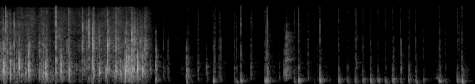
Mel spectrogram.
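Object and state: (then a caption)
Plastic foil pouch crinkled. A large, filled-looking red and black creatine powder bag made of laminated plastic foil is held in both hands and squeezed with the fingertips to crinkle it. For about a second and a half there is a dense, loud, bright crinkling, which then thins into quieter, separate sharp crackles and ticks.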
